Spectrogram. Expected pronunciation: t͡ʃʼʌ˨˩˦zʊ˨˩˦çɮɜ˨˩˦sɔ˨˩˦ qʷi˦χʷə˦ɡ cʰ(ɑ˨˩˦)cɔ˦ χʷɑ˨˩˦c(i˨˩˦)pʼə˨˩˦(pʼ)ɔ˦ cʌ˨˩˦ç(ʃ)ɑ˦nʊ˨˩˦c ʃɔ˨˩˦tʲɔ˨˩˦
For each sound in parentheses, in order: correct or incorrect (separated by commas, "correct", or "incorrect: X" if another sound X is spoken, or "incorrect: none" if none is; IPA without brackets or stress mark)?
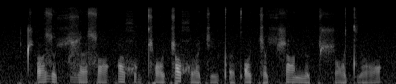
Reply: incorrect: ɔ˨˩˦, correct, correct, correct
